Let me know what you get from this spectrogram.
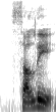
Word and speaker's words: Saleh: The rule was that, you know, Solawi, how do you pronounce his name? – I pronounce it, I have to say it all at once, otherwise it doesn't come out right. Ali Abdullah Saleh. – Saleh.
